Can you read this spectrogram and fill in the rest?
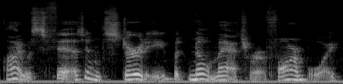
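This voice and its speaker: A woman's voice: mid-range voice, sing-song, a little slow, dark tone. A woman author reading her own first-person novel expressively, as a storyteller. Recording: clearly noisy home recording.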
